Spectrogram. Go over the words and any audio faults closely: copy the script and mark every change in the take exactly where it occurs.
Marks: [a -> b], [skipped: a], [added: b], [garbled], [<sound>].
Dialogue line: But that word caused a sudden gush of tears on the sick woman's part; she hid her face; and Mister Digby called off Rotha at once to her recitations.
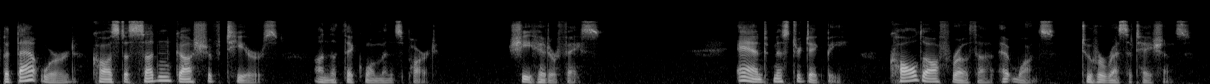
But that word caused a sudden gush of tears on the [sick -> thick] woman's part; she hid her face; and Mister Digby called off Rotha at once to her recitations.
